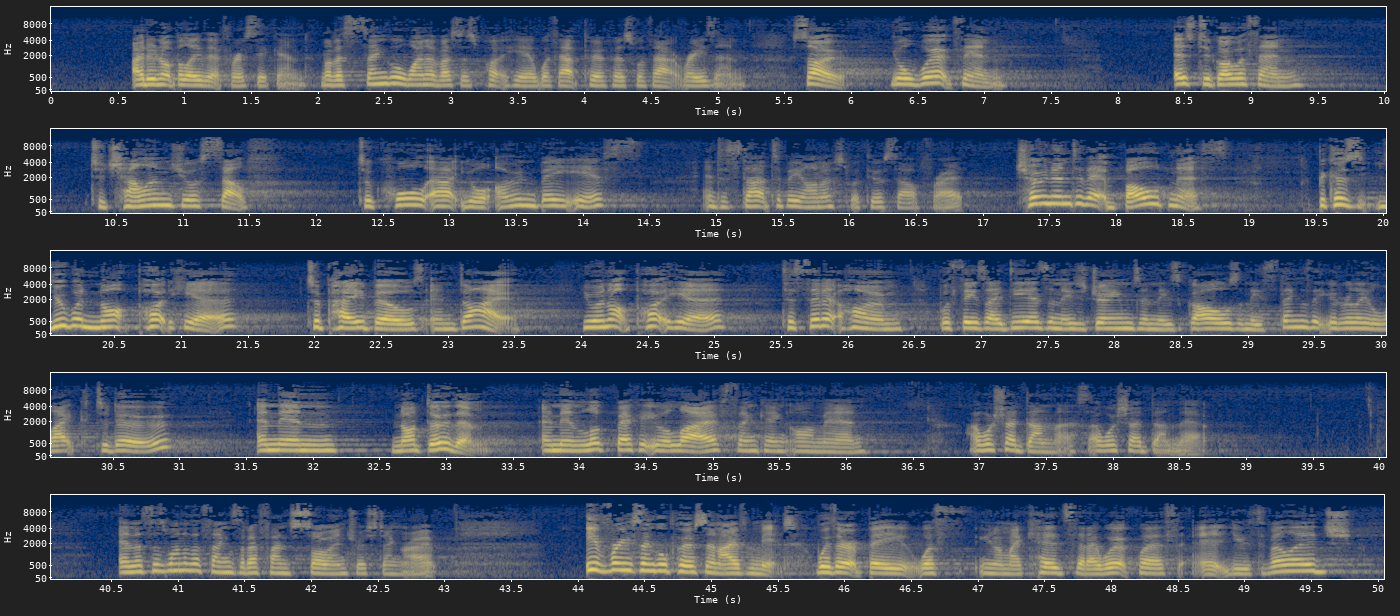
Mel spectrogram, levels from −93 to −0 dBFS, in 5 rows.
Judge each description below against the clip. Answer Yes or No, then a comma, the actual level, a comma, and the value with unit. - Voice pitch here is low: No, high, 210 Hz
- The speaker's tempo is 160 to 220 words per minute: Yes, average, 175 wpm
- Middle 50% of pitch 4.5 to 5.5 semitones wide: No, average, 4.0 semitones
